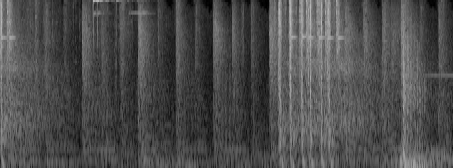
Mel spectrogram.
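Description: Video game grenade blast amid ongoing gunfire: a steady run of sharp rapid shots, then a louder burst of crackling impacts near the end with a heavy, beefy detonation close by.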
